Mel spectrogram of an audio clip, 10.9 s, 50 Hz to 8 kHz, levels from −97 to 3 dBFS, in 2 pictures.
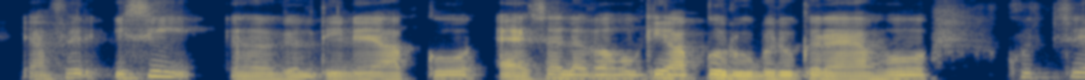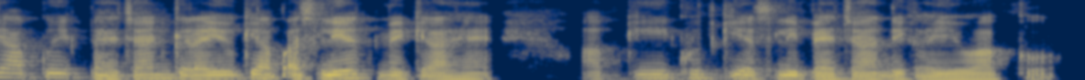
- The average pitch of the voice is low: Yes, low, 120 Hz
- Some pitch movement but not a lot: Yes, average, 3.8 semitones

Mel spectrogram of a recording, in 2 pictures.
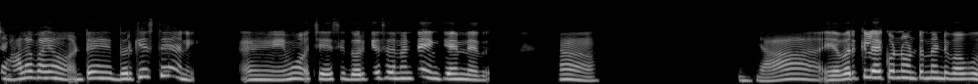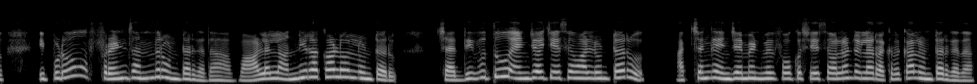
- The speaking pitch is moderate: No, very high, 270 Hz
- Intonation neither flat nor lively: Yes, average, 3.0 semitones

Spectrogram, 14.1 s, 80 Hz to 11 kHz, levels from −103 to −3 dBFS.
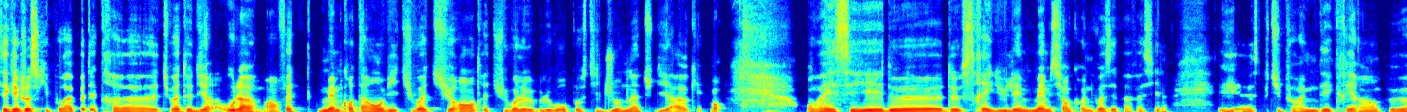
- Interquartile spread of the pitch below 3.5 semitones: Yes, average, 2.8 semitones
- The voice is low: Yes, low, 100 Hz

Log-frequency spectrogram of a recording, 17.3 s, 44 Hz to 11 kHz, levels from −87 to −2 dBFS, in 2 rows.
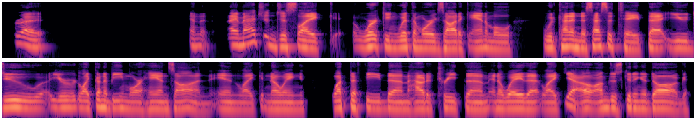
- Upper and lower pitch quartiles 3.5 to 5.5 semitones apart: No, average, 2.8 semitones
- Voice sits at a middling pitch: No, low, 115 Hz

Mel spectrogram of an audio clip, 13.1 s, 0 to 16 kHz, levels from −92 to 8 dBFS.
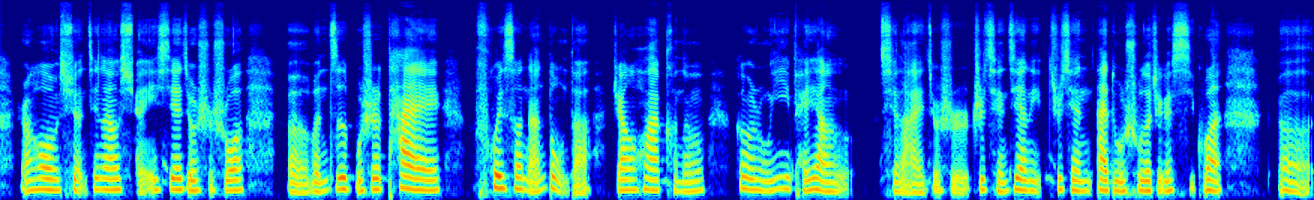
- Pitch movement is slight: Yes, narrow, 2.2 semitones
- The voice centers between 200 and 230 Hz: No, high, 190 Hz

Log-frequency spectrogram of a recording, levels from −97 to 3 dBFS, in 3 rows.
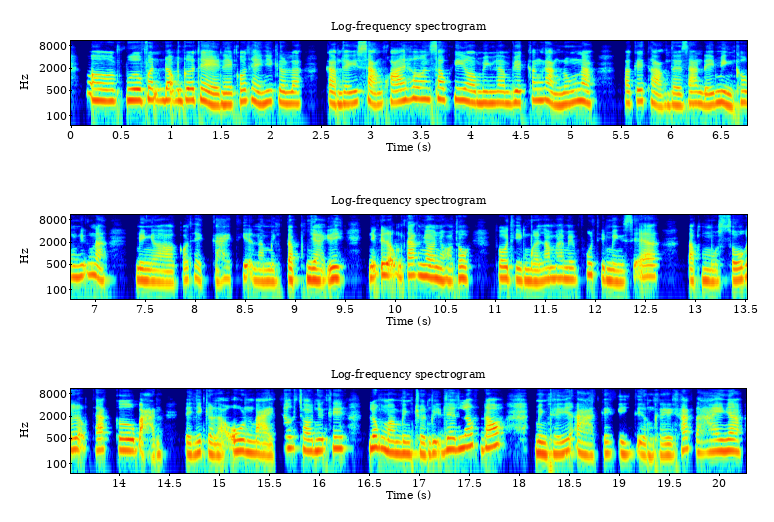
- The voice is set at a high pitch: Yes, high, 215 Hz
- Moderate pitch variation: Yes, average, 4.5 semitones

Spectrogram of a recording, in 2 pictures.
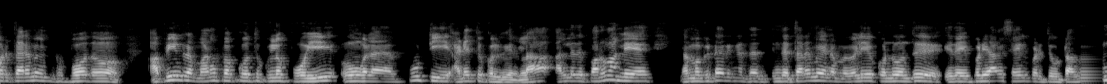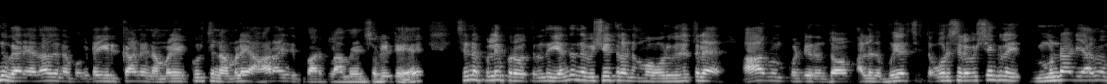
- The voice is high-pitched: No, medium, 155 Hz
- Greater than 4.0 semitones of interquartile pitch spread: No, average, 3.7 semitones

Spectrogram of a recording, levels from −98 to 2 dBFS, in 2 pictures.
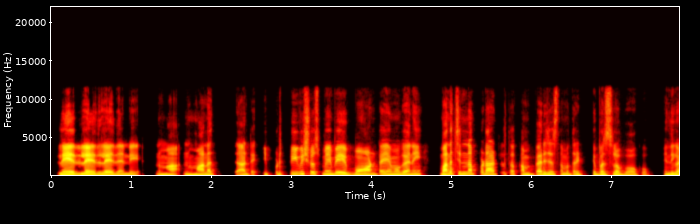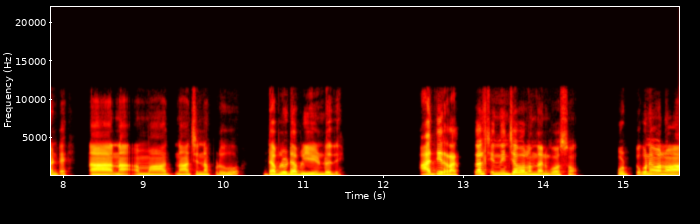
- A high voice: No, medium, 180 Hz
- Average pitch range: No, wide, 6.8 semitones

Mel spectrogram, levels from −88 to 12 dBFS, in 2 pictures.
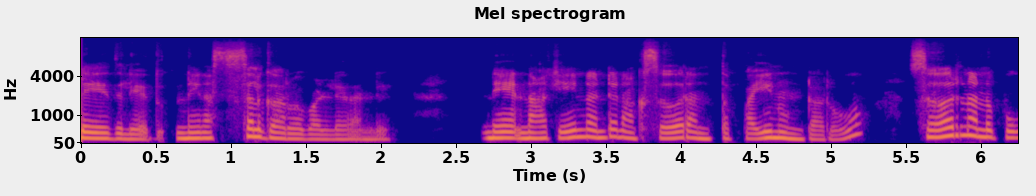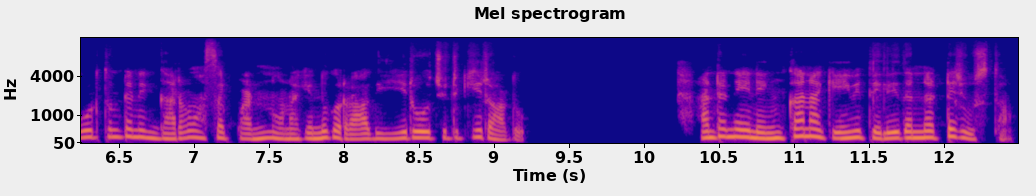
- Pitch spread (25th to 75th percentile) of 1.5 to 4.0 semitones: Yes, average, 3.5 semitones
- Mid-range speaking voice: No, high, 205 Hz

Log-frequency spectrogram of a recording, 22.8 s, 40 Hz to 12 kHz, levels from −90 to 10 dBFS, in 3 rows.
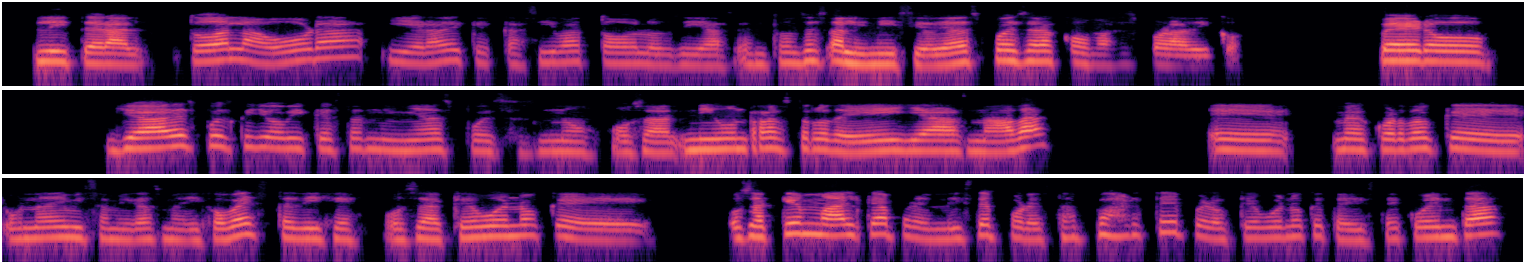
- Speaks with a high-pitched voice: Yes, high, 210 Hz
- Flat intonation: No, average, 3.2 semitones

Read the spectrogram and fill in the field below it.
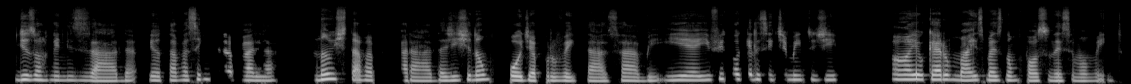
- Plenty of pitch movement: No, average, 3.0 semitones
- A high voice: Yes, high, 195 Hz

